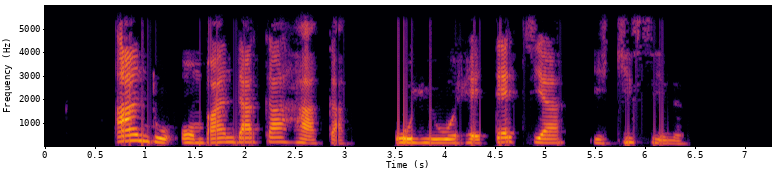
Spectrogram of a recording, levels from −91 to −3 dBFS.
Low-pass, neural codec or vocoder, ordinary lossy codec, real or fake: 5.4 kHz; none; Opus, 64 kbps; real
